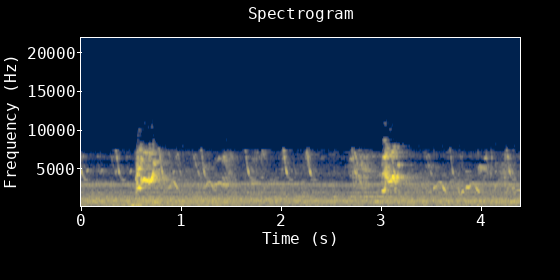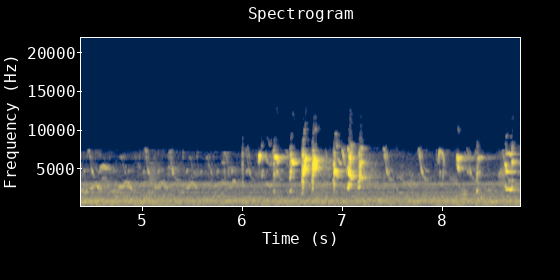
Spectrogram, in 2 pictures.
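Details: Several Rosy-faced lovebirds feeding on berries in Kyalami, Midrand, Johannesburg; sparse shrill chirps early, then a dense, excited run of piercing high squeaks and chatters toward the end.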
